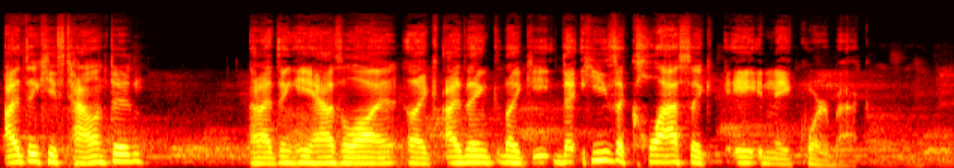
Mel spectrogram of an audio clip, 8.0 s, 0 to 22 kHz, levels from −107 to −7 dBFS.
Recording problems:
background chatter; faint; throughout; 2 voices, 20 dB below the speech

